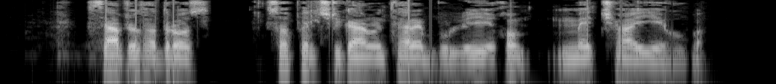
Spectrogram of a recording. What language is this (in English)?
Georgian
